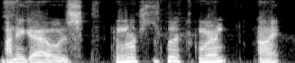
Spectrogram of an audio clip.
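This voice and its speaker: A man's voice: fairly high pitch, a little slow, fairly bright tone, no echo. A man co-hosting a radio show, telling rambling casual anecdotes in a hesitant, matter-of-fact way.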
